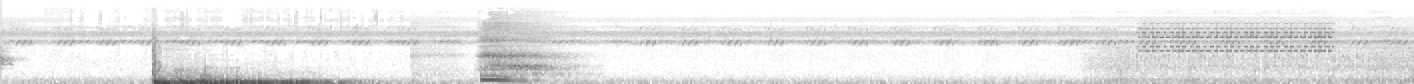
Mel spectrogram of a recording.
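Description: A steady, pulsing high chirping runs underneath. About a second and a half in comes a loud, low rumbling crash lasting about two seconds, and a short falling-pitch sound follows a few seconds later. Near the end a mobile phone ringtone rings for about two seconds, pauses, then starts ringing again.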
